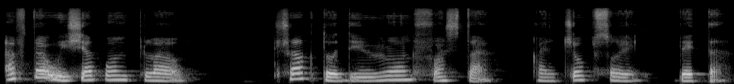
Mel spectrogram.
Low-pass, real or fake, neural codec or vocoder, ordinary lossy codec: 14.4 kHz; fake; codec, 32 kHz, 1.9 kbps, SNAC; none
